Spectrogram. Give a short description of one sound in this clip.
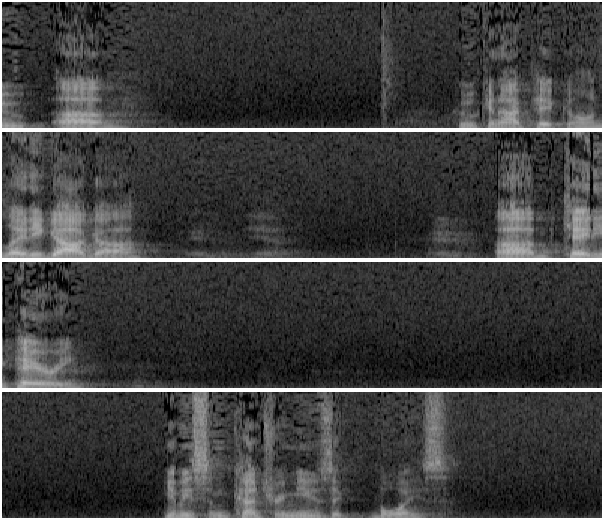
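A middle-aged man preaches with emphasis over a microphone, pausing between phrases.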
